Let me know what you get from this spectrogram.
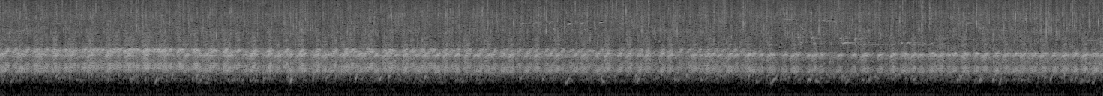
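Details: Frogs calling together by a river, a thick rattling chorus of rapid croaks at two pitches, steady and loud for the whole stretch with slight easing toward the end.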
